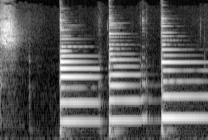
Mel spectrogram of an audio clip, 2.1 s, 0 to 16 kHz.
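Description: Ukulele played fingerstyle: three single notes are plucked on the A string at the 2nd, 3rd and 5th frets, B, C and D rising in turn, about half a second apart, each left to ring.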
